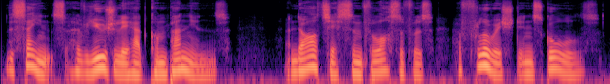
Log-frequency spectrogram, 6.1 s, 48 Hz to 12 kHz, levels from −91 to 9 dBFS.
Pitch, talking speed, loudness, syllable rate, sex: 110 Hz, 140 wpm, -19 LUFS, 4.7 syllables/s, male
